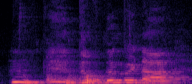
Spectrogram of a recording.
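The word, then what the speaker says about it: 넓둥글다: 넙둥글다, 넙죽하다. 그 다음에 3번 옆에 무슨 공간 있지? 거기에다 적고 가자. 이거 어떻게 발음해야 될까? 둥글다, 죽하다, 적하다처럼 다른 어근이 붙으면 항상 여러분 어떻게 발음이 된다고요? 비읍으로 발음하셔야 됩니다.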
